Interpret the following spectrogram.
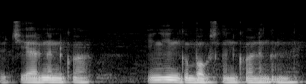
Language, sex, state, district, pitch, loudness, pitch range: Wancho, male, Arunachal Pradesh, Longding, 100 Hz, -16 LUFS, 95-105 Hz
